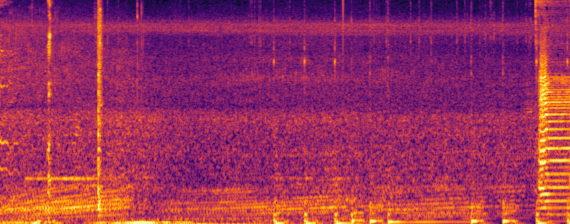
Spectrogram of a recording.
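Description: Deep rumble of a motor vehicle, swelling and pulsing about two to three seconds in.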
